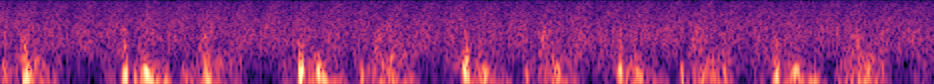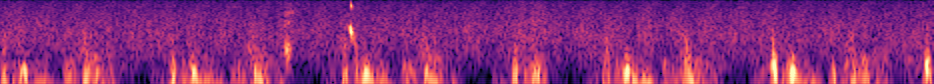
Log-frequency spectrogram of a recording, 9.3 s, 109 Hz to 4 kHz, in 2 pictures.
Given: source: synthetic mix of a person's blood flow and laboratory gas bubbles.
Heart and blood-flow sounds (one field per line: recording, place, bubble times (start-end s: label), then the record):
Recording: Doppler ultrasound of blood flow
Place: precordium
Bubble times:
6.08-6.16 s: bubbles
6.38-6.47 s: bubbles
From the record:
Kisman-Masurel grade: 123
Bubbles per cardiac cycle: 1 to 2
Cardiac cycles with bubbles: 10 to 50%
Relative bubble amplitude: loud (0.450 to 0.775)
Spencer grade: 2 (many but less than half of the cardiac periods contain bubble signals, singularly or in groups)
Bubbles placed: anywhere in the cardiac cycle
